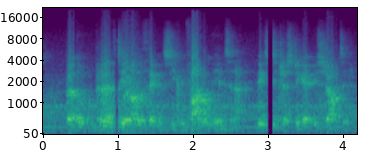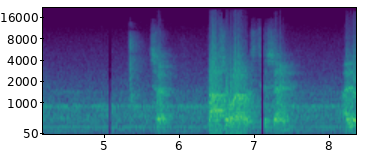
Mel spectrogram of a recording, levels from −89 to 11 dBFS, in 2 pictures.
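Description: Hard clipping runs throughout: the signal is driven about 18 dB beyond what a stage can pass, so peaks are cut flat, adding high harmonics heard as harsh fuzz on every loud sound.

Gaps between stream segments fall at 0.95, 2.99, 5.05 and 7.09 s, every 2 s. Mismatched segment time stamps leave holes of 34, 64, 34 and 38 ms filled with hard-edged silence, and no audio is lost.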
